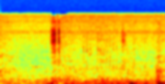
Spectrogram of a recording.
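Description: Low, steady rumble of room ambience with a faint pulsing hum, broken by a short sharp click about two-thirds of a second in and a fainter one later.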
